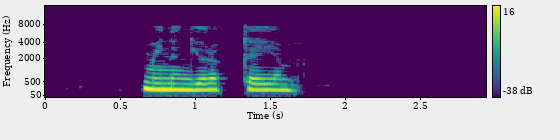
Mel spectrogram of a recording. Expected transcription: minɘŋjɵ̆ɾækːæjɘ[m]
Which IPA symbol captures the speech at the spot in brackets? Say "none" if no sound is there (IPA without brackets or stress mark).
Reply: m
